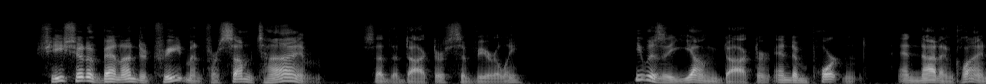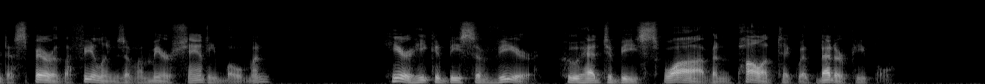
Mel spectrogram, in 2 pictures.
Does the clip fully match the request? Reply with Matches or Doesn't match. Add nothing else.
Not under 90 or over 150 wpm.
Matches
